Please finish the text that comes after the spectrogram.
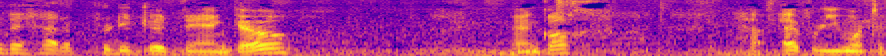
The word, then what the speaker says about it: Van Gogh: dutch i'm american i grew up caught in van gaal germans tend to claim so people say my name wrong all the time too that's just how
